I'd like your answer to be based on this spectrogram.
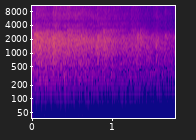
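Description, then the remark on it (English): An audience at a bilingual Spanish-English church service applauds to give the Lord a hand, with dense, steady clapping that fades only slightly over a couple of seconds, a broad crackling wash of many hands with no voices on top. “Let's give the Lord a hand and let's cheer up.”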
